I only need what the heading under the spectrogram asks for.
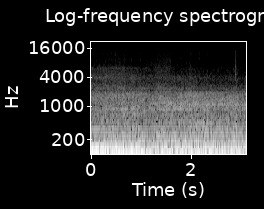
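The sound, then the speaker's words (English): A steady low rumble of a car driving home through traffic, with constant road and engine noise filling the low end and no distinct events standing out. “So I'm in traffic, headed home, getting ready to head over to a basketball practice”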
